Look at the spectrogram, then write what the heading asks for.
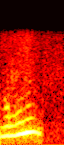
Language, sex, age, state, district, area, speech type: Marathi, female, 30-45, Maharashtra, Washim, rural, conversation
